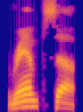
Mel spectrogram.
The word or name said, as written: ramps up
